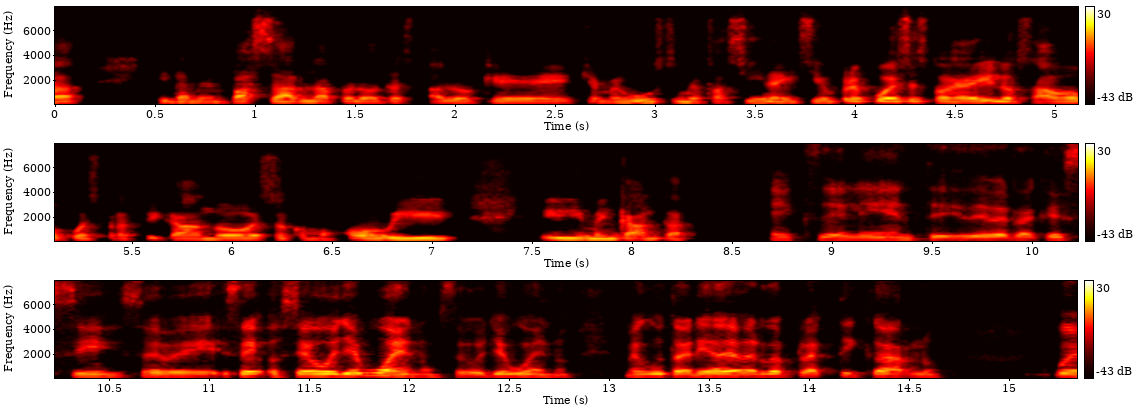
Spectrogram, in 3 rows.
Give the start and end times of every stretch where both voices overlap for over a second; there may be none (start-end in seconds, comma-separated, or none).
none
